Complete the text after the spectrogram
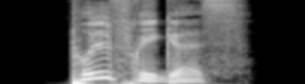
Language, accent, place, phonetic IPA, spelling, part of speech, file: German, Germany, Berlin, [ˈpʊlfʁɪɡəs], pulvriges, adjective, De-pulvriges.ogg
- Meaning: strong/mixed nominative/accusative neuter singular of pulvrig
